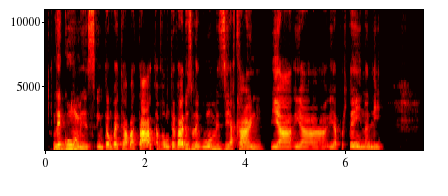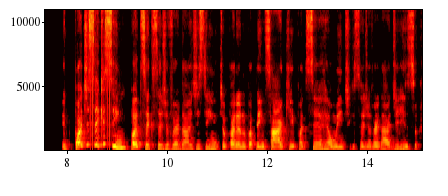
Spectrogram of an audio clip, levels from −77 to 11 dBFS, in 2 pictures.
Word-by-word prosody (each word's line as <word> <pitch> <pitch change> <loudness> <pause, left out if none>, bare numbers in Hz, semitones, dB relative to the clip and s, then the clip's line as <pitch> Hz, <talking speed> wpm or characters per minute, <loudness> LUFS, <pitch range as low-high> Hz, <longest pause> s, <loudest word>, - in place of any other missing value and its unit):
legumes, 225 - -1
então 200 0 -4
vai 200 -1 -2
ter 195 +1 -10
a 195 - +1
batata, 190 +4 +3
vão 205 -1 -8
ter 210 0 -6
vários 215 +4 +2
legumes 225 +2 -5
e 230 0 -8
a 235 - -4
carne, 150 -9 -1
e 190 +1 -3
a 180 0 +2
e 190 -1 -7
a 175 -2 -4
e 190 - -10
a 185 - -7
proteína 195 0 -7
ali. 140 -9 -10 1.1
E - - -8
pode 275 - +4
ser - - +8
que 300 - -1
sim, 335 -6 +5
pode 205 0 +5
ser 265 +5 +4
que - - -5
seja 265 -1 -3
verdade 265 -1 -7
sim, 270 -5 -3
tipo 215 -1 -8
parando 195 -1 -1
para 200 0 -2
pensar 200 -2 +2
aqui 205 +1 -7
pode 230 +1 -8
ser 310 +5 +1
realmente 210 -6 -7
que 205 - -16
seja 210 0 -8
verdade 220 +3 -6
isso, 210 -8 -5
210 Hz, 175 wpm, -22 LUFS, 195-245 Hz, 1.1 s, ser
